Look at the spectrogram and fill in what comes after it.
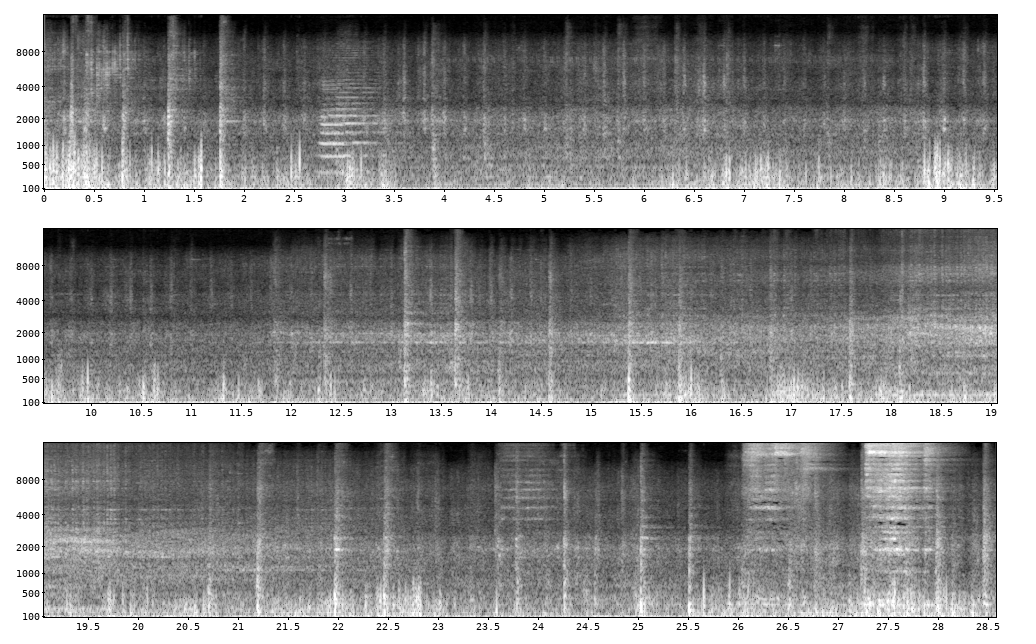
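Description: Train running, heard from on board: a steady low rumble with the clatter of wheels over rail joints. A short horn sounds about three seconds in, and a high-pitched squeal of the wheels comes near the end.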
